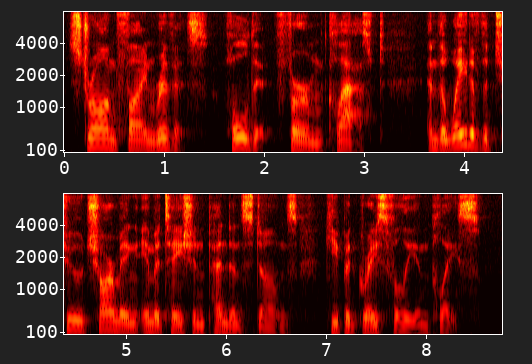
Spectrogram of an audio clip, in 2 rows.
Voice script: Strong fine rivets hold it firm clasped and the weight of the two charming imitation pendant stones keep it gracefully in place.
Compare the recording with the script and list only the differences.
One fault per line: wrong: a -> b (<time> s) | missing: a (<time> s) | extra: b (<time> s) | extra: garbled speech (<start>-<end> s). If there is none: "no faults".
no faults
